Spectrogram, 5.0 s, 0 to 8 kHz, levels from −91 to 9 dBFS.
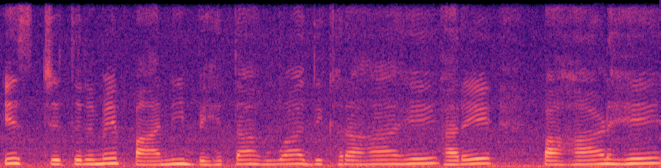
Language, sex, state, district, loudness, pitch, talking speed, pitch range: Hindi, female, Goa, North and South Goa, -14 LUFS, 205 Hz, 145 wpm, 190-220 Hz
